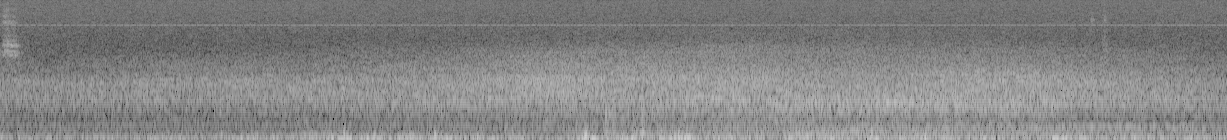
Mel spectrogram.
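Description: A passing vehicle: a rushing noise that swells over a few seconds and then fades, over a low rumble.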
